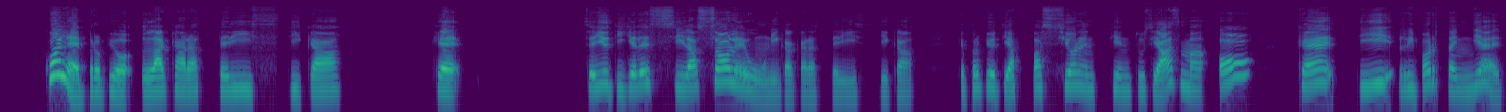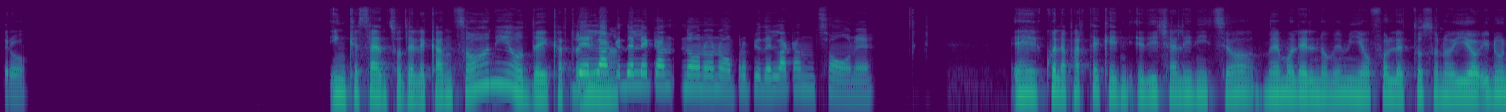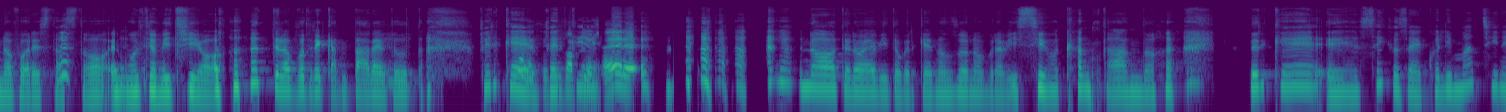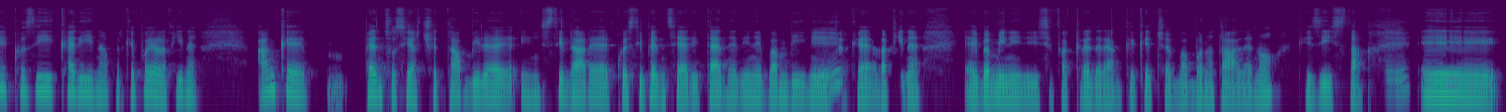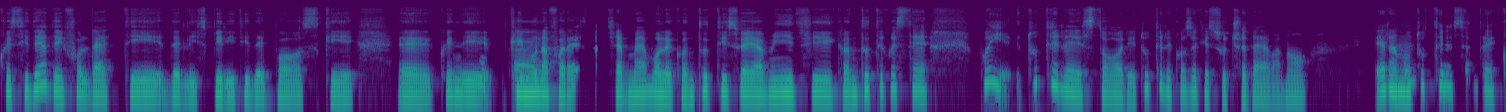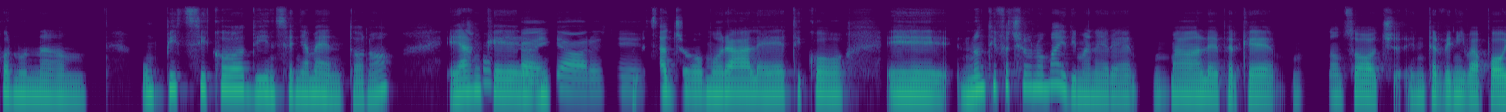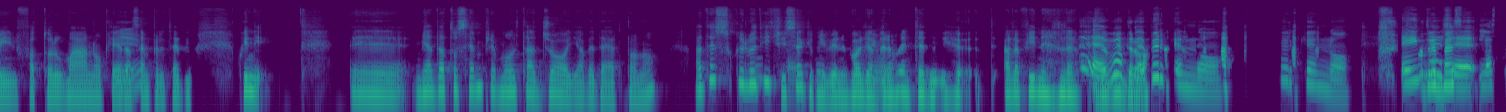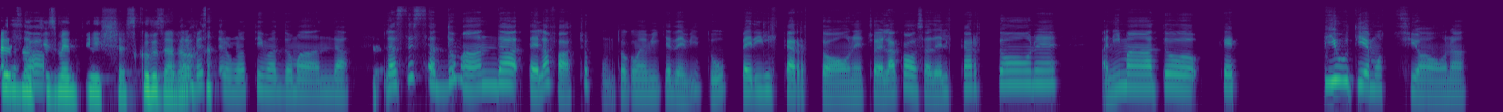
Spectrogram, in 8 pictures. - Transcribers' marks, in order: "proprio" said as "propio"; "proprio" said as "propio"; tapping; "proprio" said as "propio"; other background noise; singing: "Memole è il nome mio … molti amici ho"; chuckle; chuckle; chuckle; laugh; laughing while speaking: "cantando"; chuckle; "degli" said as "delli"; laugh; chuckle
- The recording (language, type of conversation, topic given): Italian, podcast, Hai una canzone che ti riporta subito all'infanzia?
